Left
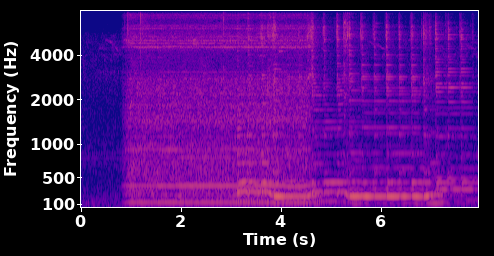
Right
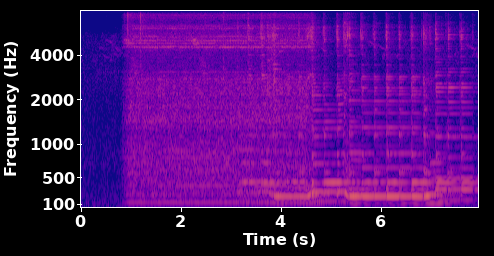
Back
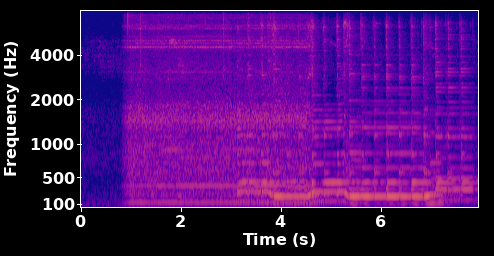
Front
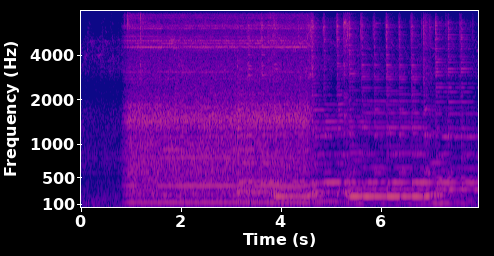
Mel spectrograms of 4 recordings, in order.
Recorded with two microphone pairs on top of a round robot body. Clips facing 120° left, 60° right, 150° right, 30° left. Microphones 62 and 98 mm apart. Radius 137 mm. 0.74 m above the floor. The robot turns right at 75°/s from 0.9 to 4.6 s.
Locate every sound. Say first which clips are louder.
0.9 s a crack: left 2 dB, back 1 dB; 55° left, 2.5 m; by 3.0 s 150° right, 2.5 m
3.1 s a guitar: left 6 dB, back 8 dB; 135° left, 1.3 m; by 7.9 s 115° right, 1.3 m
